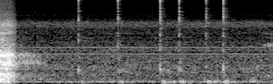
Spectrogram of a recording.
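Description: A handful of faint, short clicks over near silence: a stylus tapping on a pen tablet while handwriting.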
